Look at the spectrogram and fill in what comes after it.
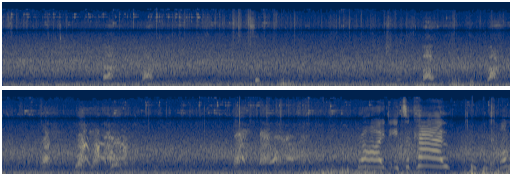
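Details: Finlay, a Cocker Spaniel, gives short, sharp barks at a calf, with a few higher yips near the end.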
